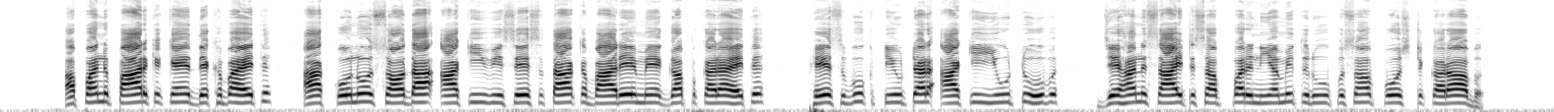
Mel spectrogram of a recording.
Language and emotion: Maithili, neutral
